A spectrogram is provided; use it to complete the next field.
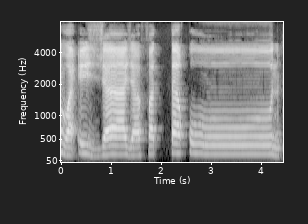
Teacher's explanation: وقف کی حالت میں نون کی زیر ختم ہو گئی اور نون ساکنہ ہو گئی · آ جاتا ہے تو مد بنتی ہے مد عارض لی سکون، اس مد کو 2، 2.5 اور 5 الف کی مقدار تک کھینچ کر پڑھ سکتے ہیں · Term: وقف بالاسکان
